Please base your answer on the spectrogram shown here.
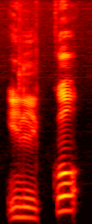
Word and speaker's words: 읽고: 리얼 기억인데 차이가 뭐냐 자 리얼 기역 같은 경우에는 앞에 걸로 발음을 하는 뒤에 걸로 발음을 하는데 언제 뒤에 기억으로 시작하는 말 올때 뒤에 기억으로 시작하는 말이 올 때는요 앞에를 리을로 읽어요 그래서 읽고 이렇게 된다 알겠죠 자 여기 뒤에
